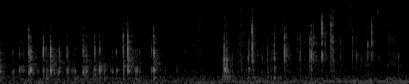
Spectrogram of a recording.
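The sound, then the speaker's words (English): Quiet paper rustling and crinkling as a voting envelope is folded, slipped into a paper mailer envelope and sealed, with many small crackles and scrapes in an uneven rhythm. “Put it inside your mailer envelope. And then once you have that in there, seal it up again.”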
